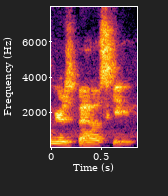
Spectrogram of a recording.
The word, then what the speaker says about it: Wierzbowski: Plus, you pronounce it Wierzbowski, so just so everyone knows.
